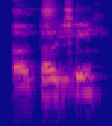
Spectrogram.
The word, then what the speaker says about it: Bochy: Bochy.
